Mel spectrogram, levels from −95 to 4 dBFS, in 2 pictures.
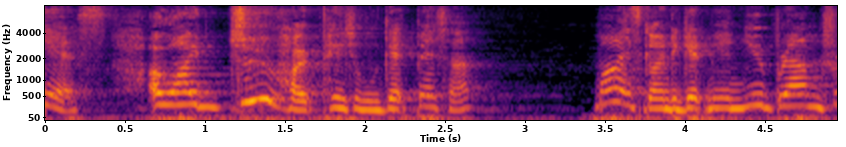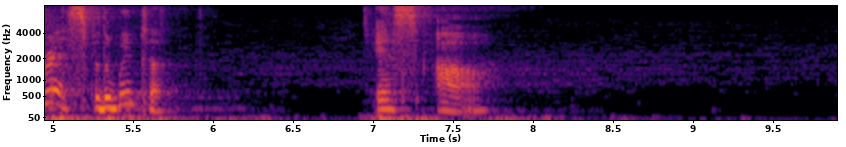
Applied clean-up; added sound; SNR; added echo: none; none; none; reverberation time 0.6 s.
